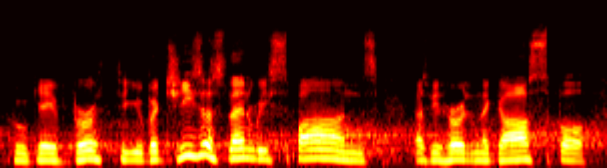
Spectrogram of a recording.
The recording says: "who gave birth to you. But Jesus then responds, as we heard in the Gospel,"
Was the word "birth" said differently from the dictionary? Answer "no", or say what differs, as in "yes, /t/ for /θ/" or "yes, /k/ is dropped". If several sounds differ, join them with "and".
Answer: no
